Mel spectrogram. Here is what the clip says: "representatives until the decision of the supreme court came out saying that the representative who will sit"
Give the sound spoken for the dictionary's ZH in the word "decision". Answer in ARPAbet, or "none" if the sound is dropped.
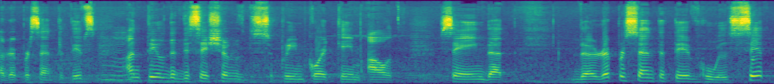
SH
